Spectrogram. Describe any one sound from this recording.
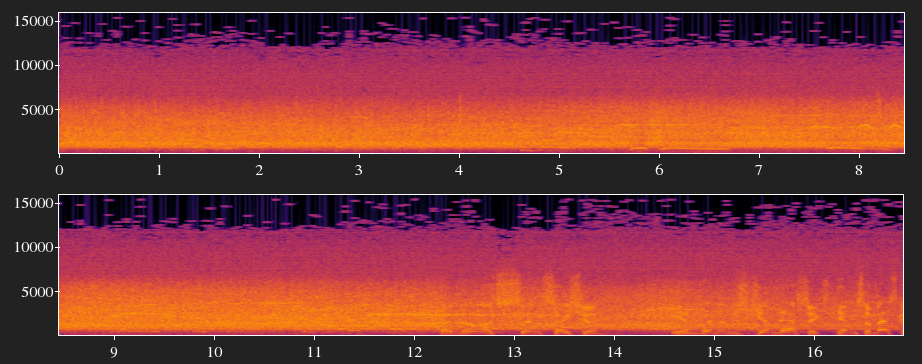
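A large crowd cheers and roars loudly in a big echoing arena.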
